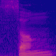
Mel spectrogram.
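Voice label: "seng", Mandarin Chinese pinyin voice, second tone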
